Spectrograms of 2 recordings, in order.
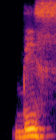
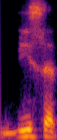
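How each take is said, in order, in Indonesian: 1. Kata berakhir langsung pada bunyi s. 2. Vokal tambahan ditambahkan setelah s. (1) "tapi bis" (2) "jangan bisa"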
